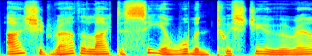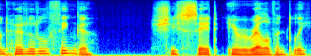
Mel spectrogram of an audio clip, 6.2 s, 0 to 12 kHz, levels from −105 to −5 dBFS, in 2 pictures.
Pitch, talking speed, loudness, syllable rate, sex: 125 Hz, 165 wpm, -21 LUFS, 4.6 syllables/s, male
